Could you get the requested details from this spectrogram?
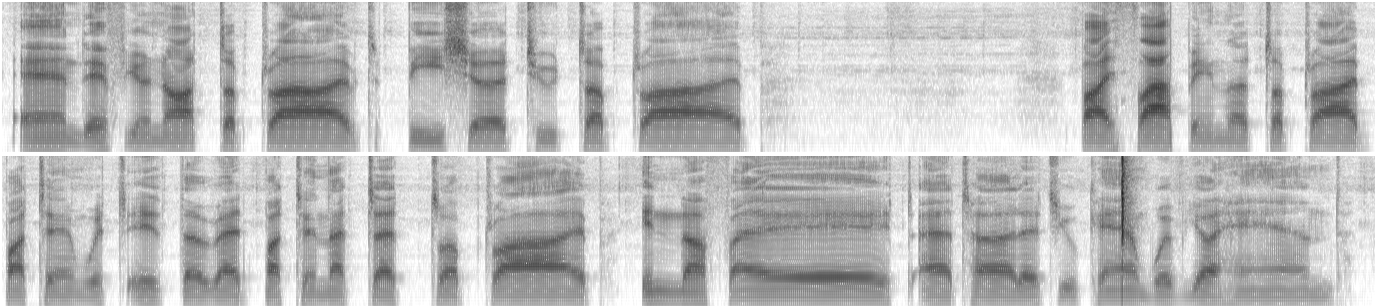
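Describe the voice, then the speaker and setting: A man putting on a slow, stiff robot voice for an end-of-video sign-off bit. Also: on the low side, monotone, fairly bright tone, clean tone, dry recording. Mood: mechanical. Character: slow stiff male robot, imitation of a game character.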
